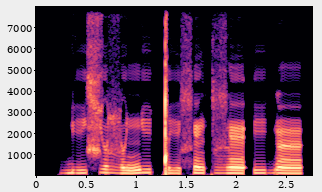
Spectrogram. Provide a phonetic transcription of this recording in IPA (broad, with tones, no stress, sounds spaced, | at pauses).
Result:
ɠ i˨˦ ɕ ʊ˦ ɮ ʊ˨ ɲ i˦ ǃ i˨ ɬ ẽ˦ k ɮ ɛ̃˦ ʔ i˦ ɠ œ̃˦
